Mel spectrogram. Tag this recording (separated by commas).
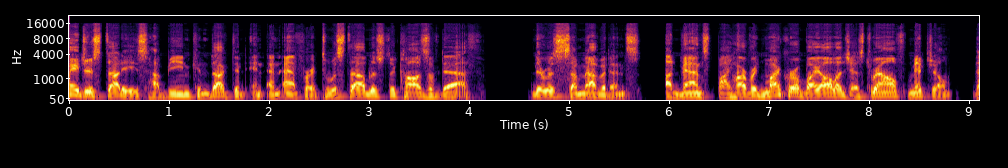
Speech synthesizer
